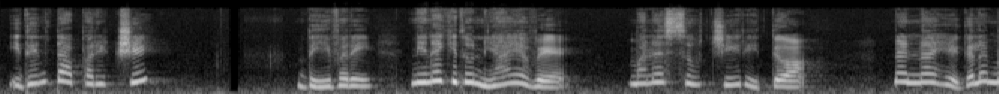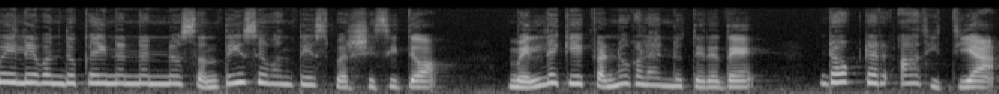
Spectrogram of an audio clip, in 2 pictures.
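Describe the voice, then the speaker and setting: A woman with a high voice reads an emotional family story in the first person. Her delivery is heartfelt and dramatic, rising with feeling as the story turns. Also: mellow.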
